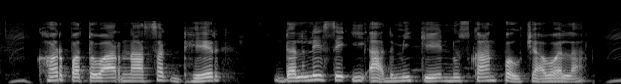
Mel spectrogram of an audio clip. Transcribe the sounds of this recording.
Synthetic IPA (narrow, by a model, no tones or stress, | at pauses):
kʰəɾpət̪ʋaɾnasək̚ɖʱeɾ | ɖəlːeseʔiʔad̪mikenuskanpəwut͡ʃaʋəla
